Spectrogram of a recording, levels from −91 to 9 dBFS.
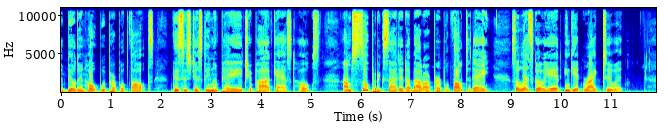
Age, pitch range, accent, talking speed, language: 40-59, 105-150 Hz, American, 155 wpm, English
